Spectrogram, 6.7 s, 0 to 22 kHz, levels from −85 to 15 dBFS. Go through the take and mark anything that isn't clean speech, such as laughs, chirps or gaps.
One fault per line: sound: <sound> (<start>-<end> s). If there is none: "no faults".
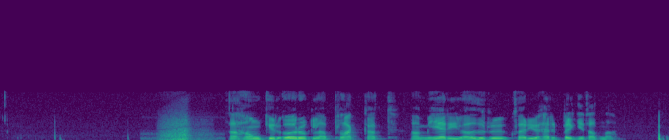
sound: whoosh (1.6-2.2 s)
